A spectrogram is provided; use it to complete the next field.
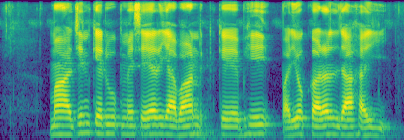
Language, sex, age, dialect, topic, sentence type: Magahi, male, 25-30, Central/Standard, banking, statement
